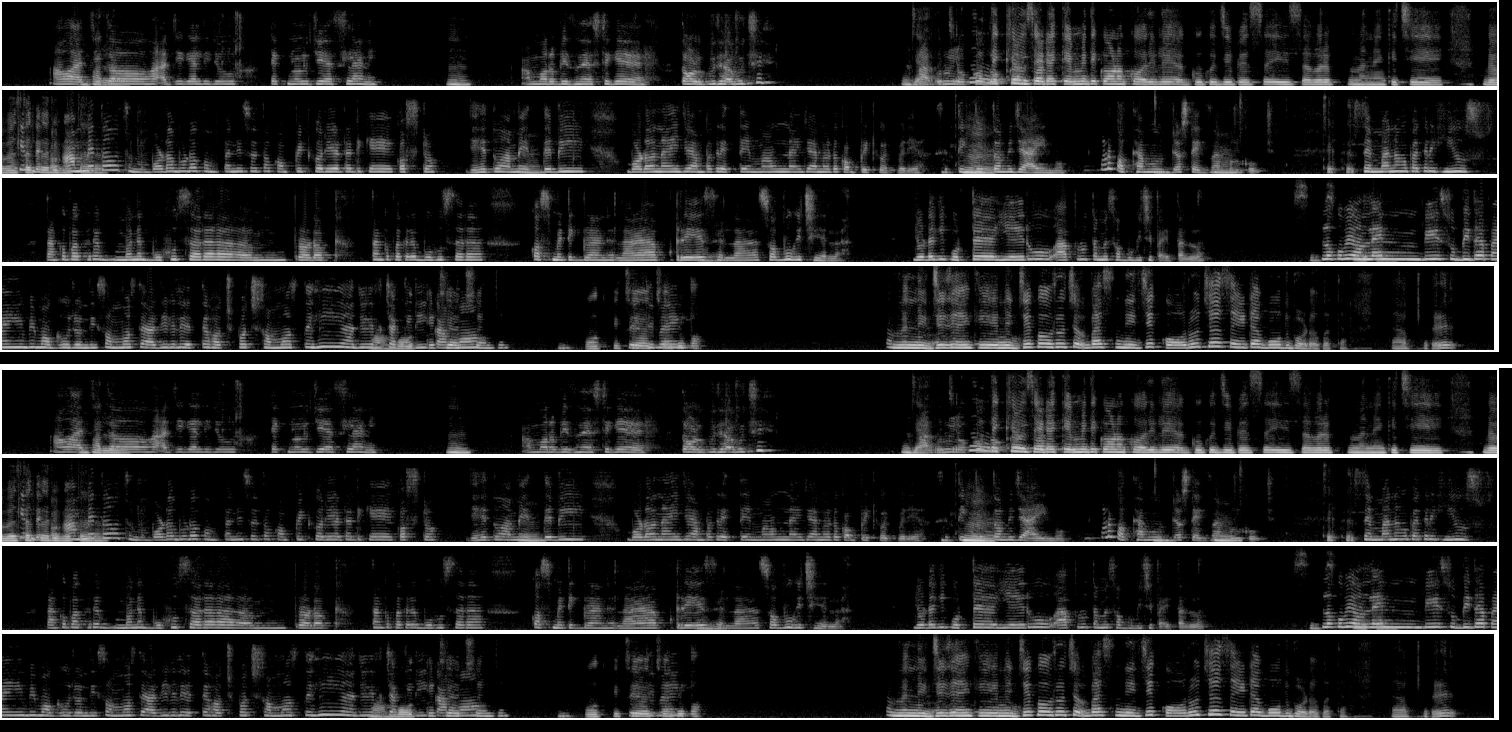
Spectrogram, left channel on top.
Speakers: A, on the left; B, on the right.
A: ଆଉ ଆଜି
B: ଭଲ।
A: ତ, ଆଜିିକାଲି ଯୋଉ ଟେକ୍ନୋଲୋଜି ଆସିଲାଣି।
B: ହୁଁ
A: ଆମର ବିଜନେସ୍ ଟିକେ ତଳକୁ ଯାଉଛି।
B: ଯାଉଚି
A: ଆଗରୁ ଲୋକ
B: ତ
A: ଦୋକାନ
B: ଦେଖିବୁ ସେଇଟା
A: ପାଖ
B: କେମିତି କଣ କରିଲେ ଆଗକୁ ଯିବେ ସେଇ ସି ତାପରେ ମାନେ କିଛି ବ୍ୟବସ୍ଥା
A: କିନ୍ତୁ ଦେଖ
B: କରିବ
A: ଆମେ
B: ତାର
A: ତ ସୁଣ ବଡ ବଡ କମ୍ପାନୀ ସହିତ କମ୍ପିଟ କରିବା ଟା ଟିକେ କଷ୍ଟ। ଯେହେତୁ ଆମେ
B: ହୁଁ।
A: ଏତେ ବି ବଡ ନାହିଁ ଯେ ଆମ ପାଖରେ ଏତେ ଏମାଉଣ୍ଟ ନାହିଁ ଆମେ ଗୋଟେ କମ୍ପିଟ କରି କରିପାରିବା ସେତିକି
B: ହୁଁ
A: ଦୂର ତ ଆମେ ଯାଇନୁ ଗୋଟେ କଥା ମୁ
B: ହୁଁ
A: ଜଷ୍ଟ ଏକ୍ସଜାମ୍ପୁଲ
B: ହୁଁ
A: କହୁଚି।
B: ଠିକ
A: ତ
B: ଅଛି।
A: ସେମାନଙ୍କ ପାଖରେ ହ୍ୱିଉଜ ତାଙ୍କ ପାଖରେ ମନେ ବହୁତ ସାରା ପ୍ରଡକ୍ଟ ତାଙ୍କ ପାଖରେ ବହୁତ ସାରା କସମେଟିକ ବ୍ରାଣ୍ଡ ହେଲା ଇପ୍ ଟ୍ରିପଜ୍
B: ହୁଁ
A: ହେଲା ସବୁ କିଛି ହେଲା। ଯୋଉଟାକି ଗୋଟେ ଇଏରୁ ଏଥିରୁ ବି ତମେ ସବୁ କିଛି ପାଇପାରିବ।
B: ସେ
A: ଲୋକ
B: ସତ
A: ବି ଅନଲାଇନ
B: କଥା
A: ସିଧା ପାଇଁ ବି ମଗଉଛନ୍ତି। ସମସ୍ତେ ଆଜିିକାଲି ଏତେ ହଚ୍ ପଚ୍ ସମସ୍ତେ ହିଁ ଆଜିିକାଲି
B: ହଁ
A: ଚାକିରି,
B: ବହୁତ କିଛି
A: କାମ
B: ଅଛନ୍ତି ବହୁତ କିଛି
A: ସେଇଥିପାଇଁ
B: ଅଛନ୍ତି କଣ? ଆମେ ନିଜେ ଯାଇକି ନିଜେ କରୁଚ ବାସ୍ ନିଜେ କରୁଚ ସେଇଟା ବହୁତ ବଡ କଥା। ତାପରେ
